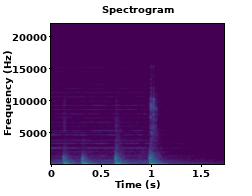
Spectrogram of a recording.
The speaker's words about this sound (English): So he knocked on the door and said,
